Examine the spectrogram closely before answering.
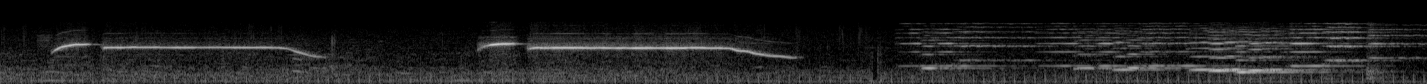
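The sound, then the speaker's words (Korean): A man whistles into an intercom as a signal: two long, held high notes, each ending in a downward slide, then a quicker warbling run of notes, over a low, steady background hum. “인터폰을 대고 휘파람을 붑니다. 자신과 아이들만이 아는 신호지요.”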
